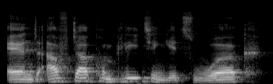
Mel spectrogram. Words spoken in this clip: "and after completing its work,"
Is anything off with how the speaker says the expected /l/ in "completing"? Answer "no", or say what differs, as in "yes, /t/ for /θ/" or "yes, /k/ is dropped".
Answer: no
